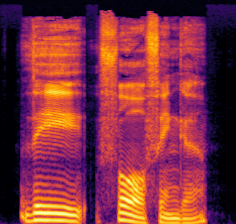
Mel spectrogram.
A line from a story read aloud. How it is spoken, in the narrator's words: she explained calmly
